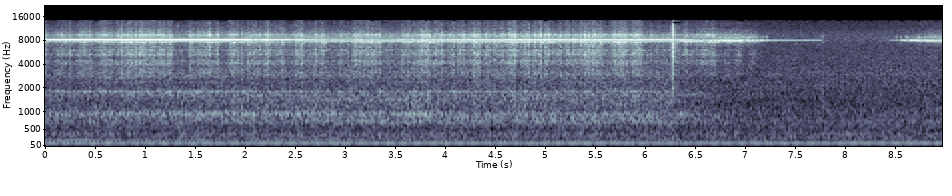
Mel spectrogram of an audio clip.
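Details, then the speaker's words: 1/2 HP three-phase motor on a VFD, ramped up to full speed at 60 Hz, furnace running in background: steady low hum with a constant high whine, smooth with slight noise; normal running. "and that's full-speed there that 60 Hertz so feels really smooth there's a little not sure if you can hear it over the furnace but there's a little bit of noise there"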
